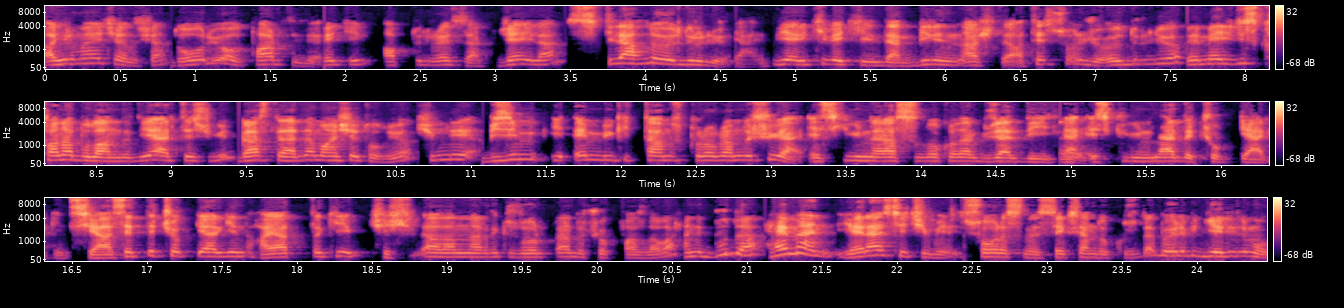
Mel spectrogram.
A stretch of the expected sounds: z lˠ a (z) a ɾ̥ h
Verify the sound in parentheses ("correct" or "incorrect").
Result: incorrect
